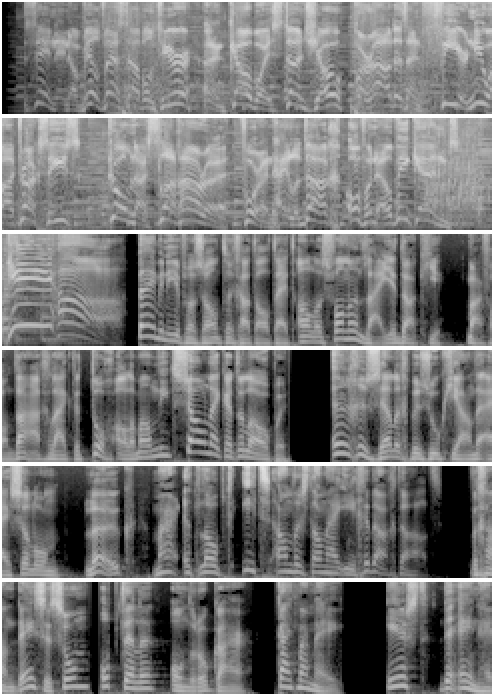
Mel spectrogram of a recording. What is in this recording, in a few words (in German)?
Niederländisch, Männlich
